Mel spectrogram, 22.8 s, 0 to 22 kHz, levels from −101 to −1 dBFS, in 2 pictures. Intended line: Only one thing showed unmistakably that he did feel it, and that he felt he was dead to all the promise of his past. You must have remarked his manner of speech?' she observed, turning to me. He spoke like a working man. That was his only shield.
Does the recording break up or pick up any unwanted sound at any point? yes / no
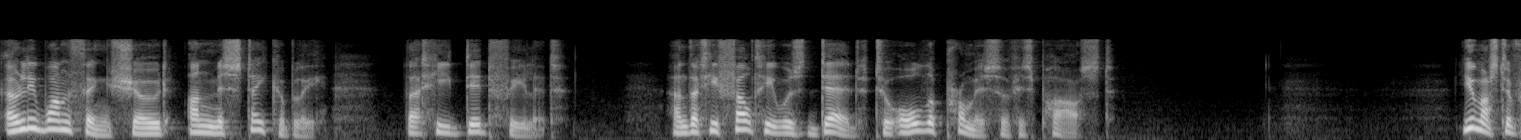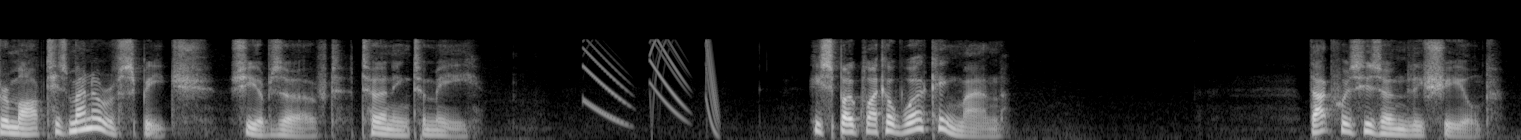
yes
